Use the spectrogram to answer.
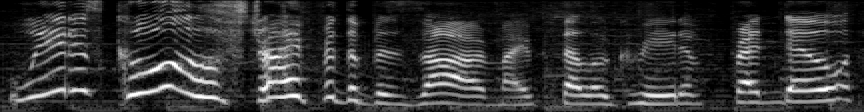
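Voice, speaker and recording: A woman voicing an eccentric young inventor in an animated comedy, gushing, slangy and excitable. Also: high-pitched, unhurried, soft background music, full character voice. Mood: eager, playful.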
